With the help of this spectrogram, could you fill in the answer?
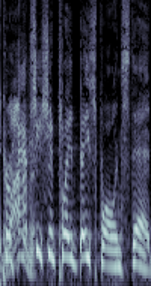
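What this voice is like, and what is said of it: Angry, sarcastic read. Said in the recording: “I had a little bit of anger and sarcasm.”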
